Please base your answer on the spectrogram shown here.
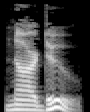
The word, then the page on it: nardoo: British English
